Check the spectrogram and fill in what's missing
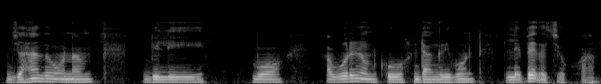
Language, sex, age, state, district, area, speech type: Santali, male, 18-30, Jharkhand, Seraikela Kharsawan, rural, spontaneous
